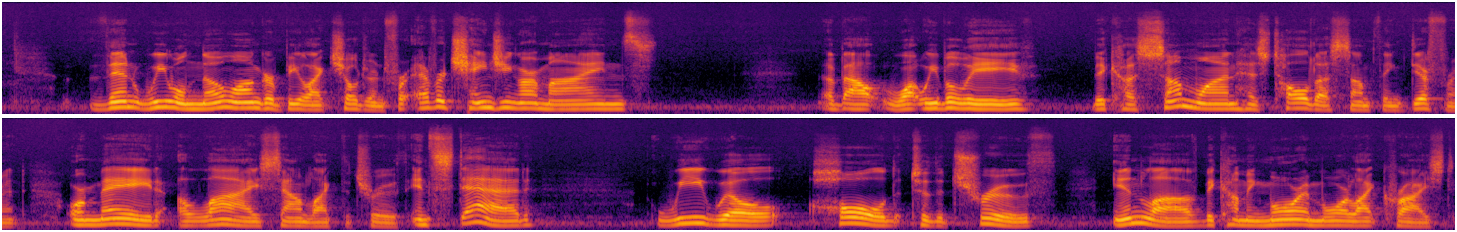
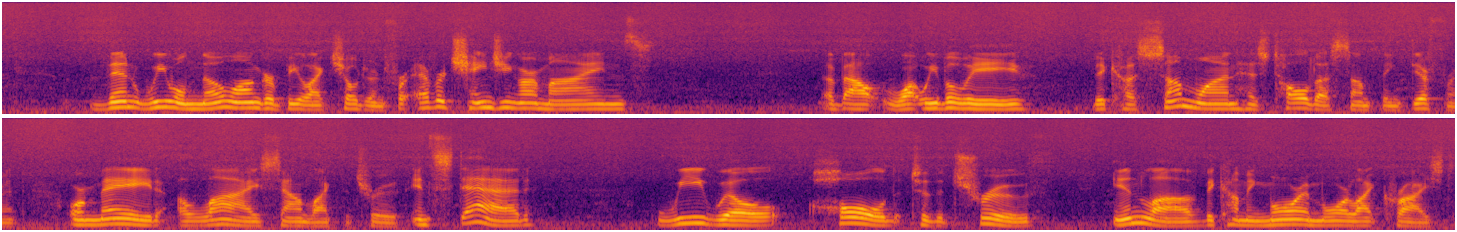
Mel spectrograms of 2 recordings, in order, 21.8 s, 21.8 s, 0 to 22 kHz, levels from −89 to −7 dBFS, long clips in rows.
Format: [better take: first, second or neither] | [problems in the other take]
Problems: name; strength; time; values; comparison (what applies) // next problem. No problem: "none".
first | hiss; loud; throughout; 5 dB below the speech; faint in the first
